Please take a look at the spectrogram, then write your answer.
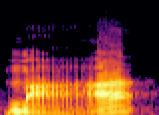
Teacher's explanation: The third tone is first falling and then going up again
